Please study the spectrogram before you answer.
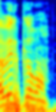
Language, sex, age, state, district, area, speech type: Tamil, male, 30-45, Tamil Nadu, Tiruvannamalai, rural, read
